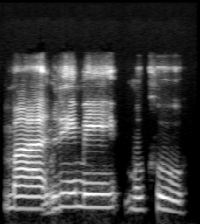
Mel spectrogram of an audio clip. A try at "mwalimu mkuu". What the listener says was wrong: Now you see limi. Not limi. It is mwalimu. It's mwa. Limu. Limu. Yes, mwalimu. Mkuu. You need to work on. You need to work on the You want to bring the U in it. It's U. It's not you. Mkuu.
